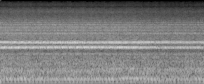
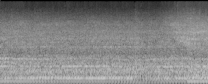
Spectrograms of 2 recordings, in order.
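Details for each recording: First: Citroen CX GTi first start after head gasket job and valve clearance adjustment: steady high-pitched whine over a smooth-running engine; it is the alternator (generator), no issue. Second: Citroen CX GTi at idle on first startup after head gasket work and valve clearance adjustment, running cleanly and evenly with a steady hum, no knocks or misses; normal idle.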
